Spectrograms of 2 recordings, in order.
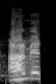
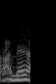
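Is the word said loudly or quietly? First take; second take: loudly; quietly. First: The word is said in a big, loud voice. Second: The word is said in a small, quiet voice. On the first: The speaker calls it right. "큰 소리로" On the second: The speaker calls it wrong. "이런 작은 목소리"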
